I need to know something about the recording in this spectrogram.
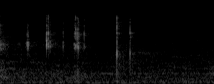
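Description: A few faint, light clicks and ticks of a plastic camera mount being handled in the fingers.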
